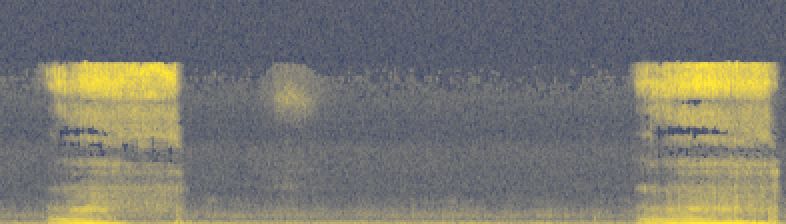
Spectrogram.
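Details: Sleeping pug puppy: two rattling, pitch-sliding snores with a quiet pause between; snoring.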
